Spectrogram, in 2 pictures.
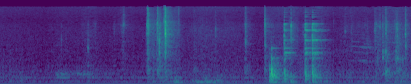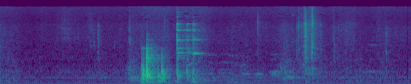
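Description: Hands handling food in a parchment-lined glass baking dish as tomato slices are pressed into whole sea bass. Scattered light clinks and paper crinkles come in small clusters with quiet gaps between them.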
